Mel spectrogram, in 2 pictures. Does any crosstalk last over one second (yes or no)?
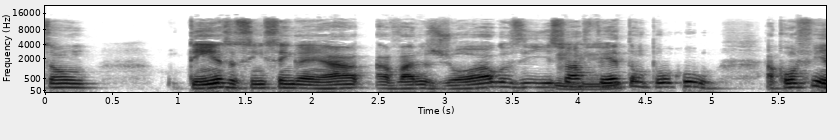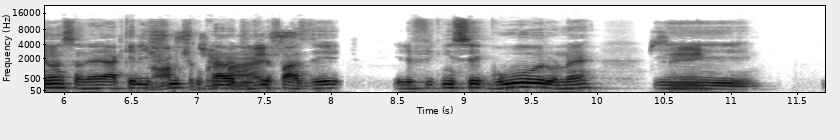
yes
